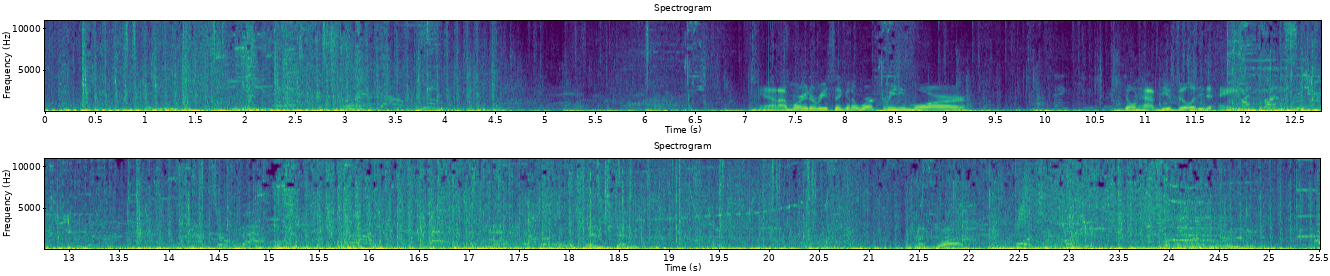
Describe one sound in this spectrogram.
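A man talks with animation into a close microphone.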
